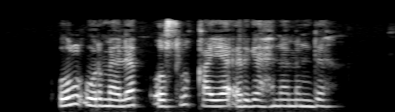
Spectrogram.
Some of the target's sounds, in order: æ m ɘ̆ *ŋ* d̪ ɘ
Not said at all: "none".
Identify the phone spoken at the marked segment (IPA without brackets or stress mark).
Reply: n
